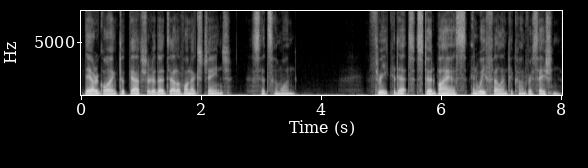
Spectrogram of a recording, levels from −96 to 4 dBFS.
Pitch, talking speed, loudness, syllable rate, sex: 100 Hz, 155 wpm, -20 LUFS, 5.6 syllables/s, male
